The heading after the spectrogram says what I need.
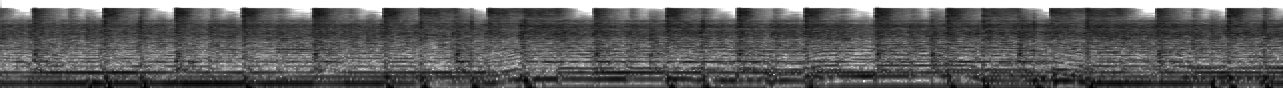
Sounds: music

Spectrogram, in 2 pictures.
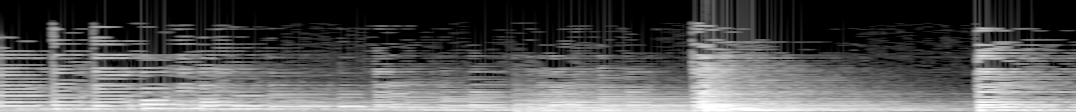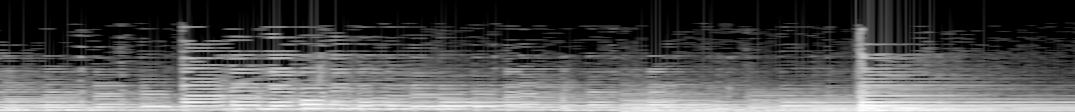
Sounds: guitar, music, plucked string instrument, acoustic guitar, strum, musical instrument

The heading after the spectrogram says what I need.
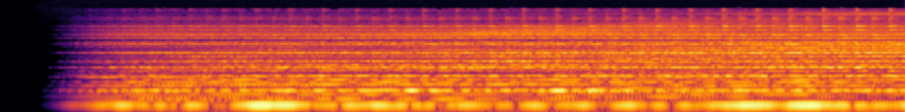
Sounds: new-age music

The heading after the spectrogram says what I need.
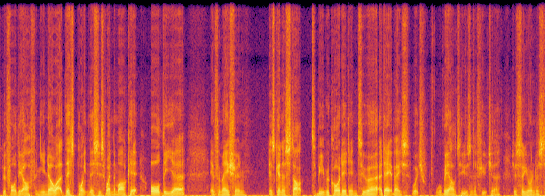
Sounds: speech

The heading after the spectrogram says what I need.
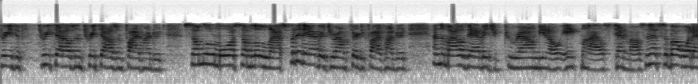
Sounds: speech

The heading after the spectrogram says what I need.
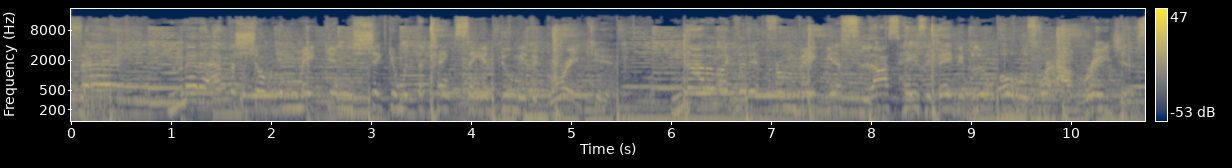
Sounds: sampler, music

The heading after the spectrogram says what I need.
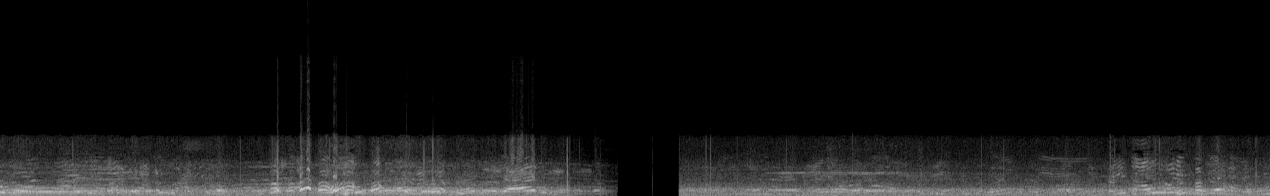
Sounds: speech, inside a public space

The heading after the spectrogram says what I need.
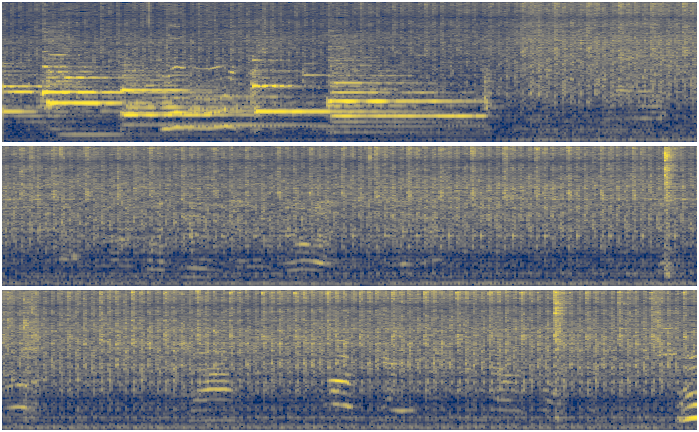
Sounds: ice cream van

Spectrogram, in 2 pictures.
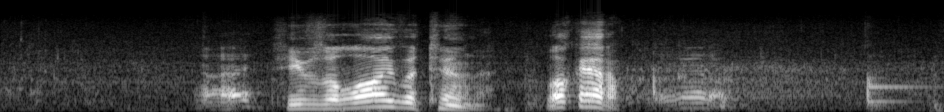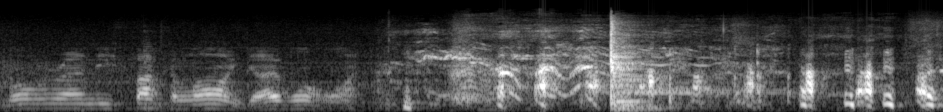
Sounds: speech, stream

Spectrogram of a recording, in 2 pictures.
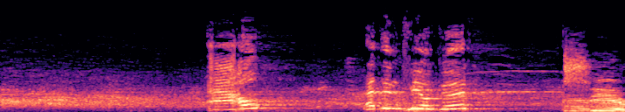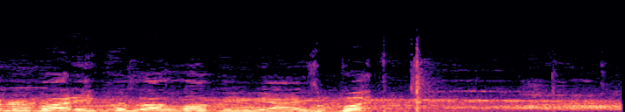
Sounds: speech

